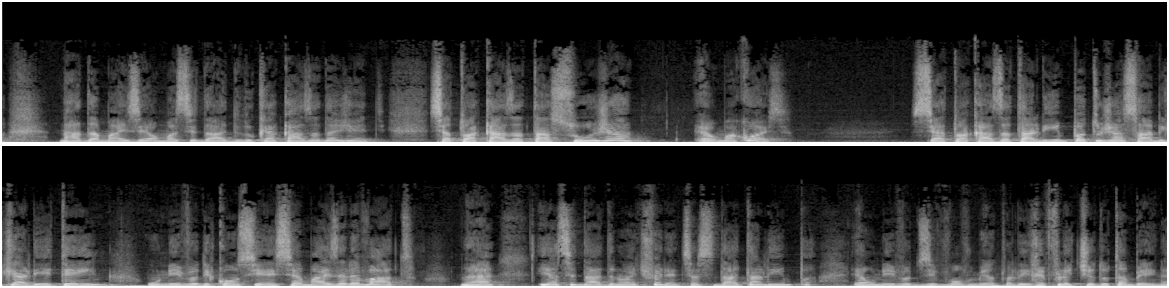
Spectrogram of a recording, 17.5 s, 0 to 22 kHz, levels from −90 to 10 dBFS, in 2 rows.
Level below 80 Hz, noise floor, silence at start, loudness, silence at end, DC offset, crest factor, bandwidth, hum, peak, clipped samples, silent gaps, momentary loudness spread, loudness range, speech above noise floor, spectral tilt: -32 dBFS; -48 dBFS; 0 s; -16 LUFS; 0 s; under 0.1%; 16 dB; 15.5 kHz; none; 0 dBFS; under 0.1%; none; 7 LU; 2 LU; 32 dB; -5 dB/octave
